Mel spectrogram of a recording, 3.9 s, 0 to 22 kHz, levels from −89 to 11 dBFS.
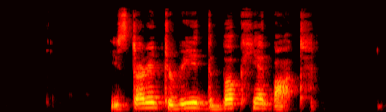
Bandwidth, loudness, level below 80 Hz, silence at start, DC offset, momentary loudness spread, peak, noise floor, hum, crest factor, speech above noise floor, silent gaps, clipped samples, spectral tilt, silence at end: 16 kHz; -26 LUFS; -68 dBFS; 1.1 s; under 0.1%; 12 LU; -10 dBFS; under -90 dBFS; none; 18 dB; over 64 dB; none; under 0.1%; -4.5 dB/octave; 0.75 s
